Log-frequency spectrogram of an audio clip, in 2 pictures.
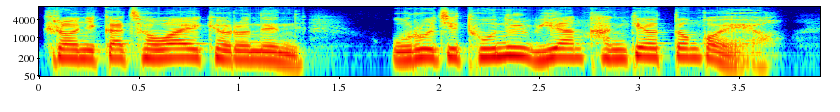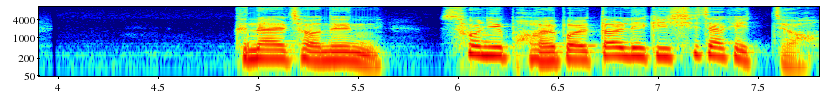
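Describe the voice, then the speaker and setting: A woman's voice: mid-range voice, moderate pace, no echo, clean studio sound. Woman narrating a dramatic story. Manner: even, dramatic first-person storytelling.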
